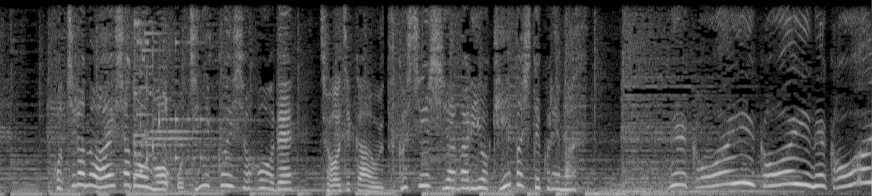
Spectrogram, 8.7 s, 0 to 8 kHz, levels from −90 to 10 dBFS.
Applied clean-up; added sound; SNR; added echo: none; none; none; none.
